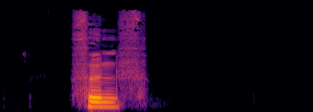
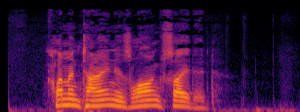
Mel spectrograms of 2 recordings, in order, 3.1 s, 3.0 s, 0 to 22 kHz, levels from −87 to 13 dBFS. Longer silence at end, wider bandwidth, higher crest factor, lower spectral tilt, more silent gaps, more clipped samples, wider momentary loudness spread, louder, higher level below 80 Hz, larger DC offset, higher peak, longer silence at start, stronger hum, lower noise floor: first, 1.7 s vs 0.4 s; about the same, 16 kHz vs 16.5 kHz; about the same, 20 dB vs 18 dB; about the same, -6 dB/octave vs -6 dB/octave; neither; neither; first, 20 LU vs 6 LU; about the same, -16 LUFS vs -15 LUFS; second, -62 dBFS vs -48 dBFS; neither; about the same, -2 dBFS vs 0 dBFS; first, 0.75 s vs 0.45 s; neither; first, under -90 dBFS vs -44 dBFS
